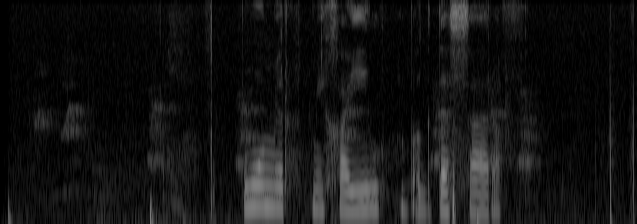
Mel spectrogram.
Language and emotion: Russian, sad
